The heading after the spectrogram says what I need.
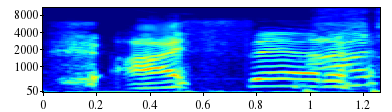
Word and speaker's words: Issarah: You should You're decide all on how to fucking pronounce mad. your continent. Issarah. Sarah. It's Issarah.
